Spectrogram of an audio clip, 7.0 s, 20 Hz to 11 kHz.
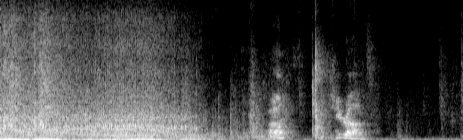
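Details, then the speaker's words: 1949 off-road rollback truck project with diesel engine, just first started: settles into a steady low idle with no standing-out knock; runs normally, though it makes black smoke and intercooler piping is still unfinished. "it makes black smoke we gotta get intercooler still dealt with some piping but hey she runs"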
